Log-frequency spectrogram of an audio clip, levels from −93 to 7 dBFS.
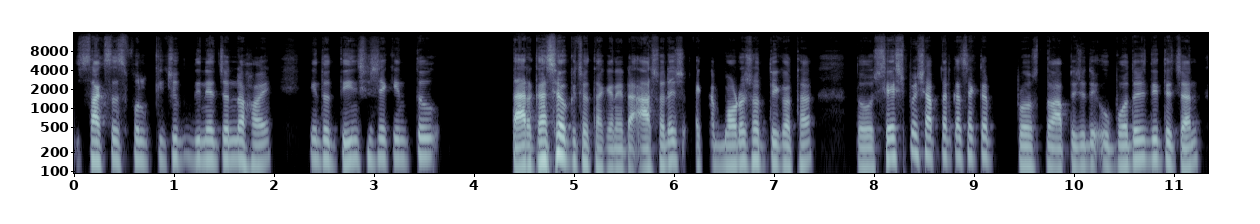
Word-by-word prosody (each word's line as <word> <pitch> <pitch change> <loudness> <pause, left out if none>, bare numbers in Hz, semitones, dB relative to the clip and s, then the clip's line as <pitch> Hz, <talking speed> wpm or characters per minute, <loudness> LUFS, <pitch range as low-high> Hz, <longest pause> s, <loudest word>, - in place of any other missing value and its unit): Successful 150 0 +2
কিছু 155 0 -6 0.2
দিনের 150 -1 0
জন্য 155 0 +1
হয়। 135 +1 0 0.4
কিন্তু 155 -1 -2 0.2
দিন 145 +2 +2
শেষে 160 0 -3
কিন্তু 155 +1 -3 0.9
তার 130 - +9
কাছেও 150 +5 +9
কিছু 140 -1 -1
থাকে 115 -1 -2
না। - - -1
এটা - - +1
আসলেই 130 +6 -1
স - - -8 0.2
একটা 135 +2 -10
বড় 130 +1 +4
সত্যি 140 -2 0
কথা। 130 +2 -1 0.5
তো 120 - -3 0.2
শেষমেশ 165 +3 +1
আপনার 170 0 -5
কাছে 170 0 -1
একটা 170 +2 -1 0.3
প্রশ্ন। 125 -1 -1 0.2
আপনি 115 +3 -7
যদি 130 +1 -3
উপদেশ 130 +5 0
দিতে 145 -2 0
চান, 120 +2 +3
145 Hz, 170 wpm, -26 LUFS, 130-155 Hz, 0.9 s, তার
